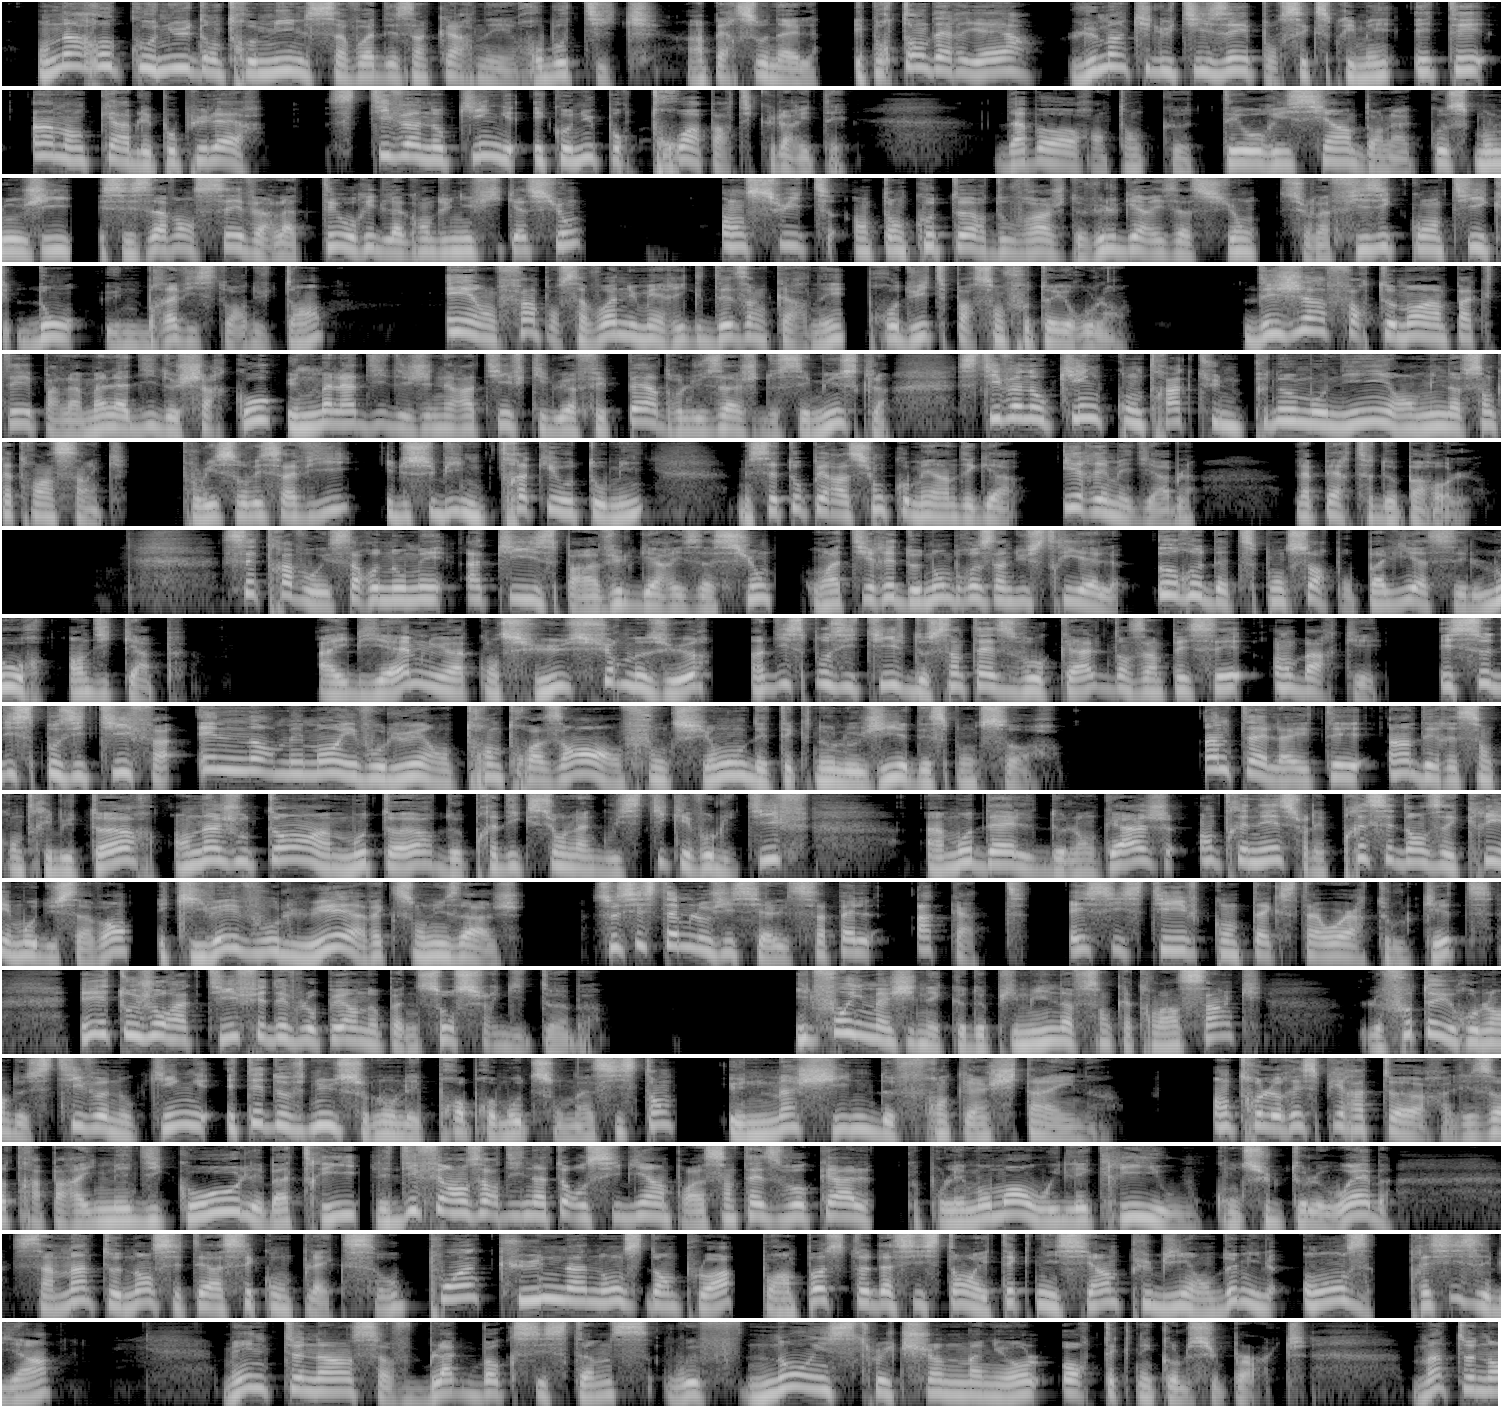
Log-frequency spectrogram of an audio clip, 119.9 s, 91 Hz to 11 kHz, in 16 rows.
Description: Extrait de l'émission CPU release Ex0225 : Synthèse vocale, seconde partie.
